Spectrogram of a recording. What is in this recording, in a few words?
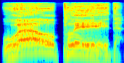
male dwarf well played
